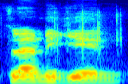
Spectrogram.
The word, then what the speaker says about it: Llamhigyn: It's double L, which is the Welsh sound cl, and Amhigyn Idur, which is DWR. And Llamhigyn Idur.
